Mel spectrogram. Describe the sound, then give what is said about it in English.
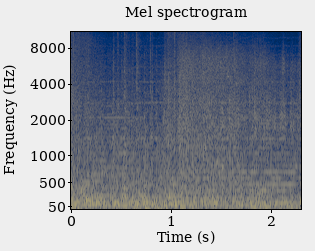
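Broadside cannon fire from a 46-gun ship against a small wooden merchant vessel in fog gives a loud, continuous, deep booming roar that stays dense and heavy throughout, with no separate blasts picked out. “The broadside cannon fire shredded the merchant ship's sails and blasted apart the wooden hull.”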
